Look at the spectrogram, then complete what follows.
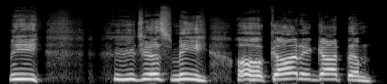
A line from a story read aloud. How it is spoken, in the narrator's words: wailed the young man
